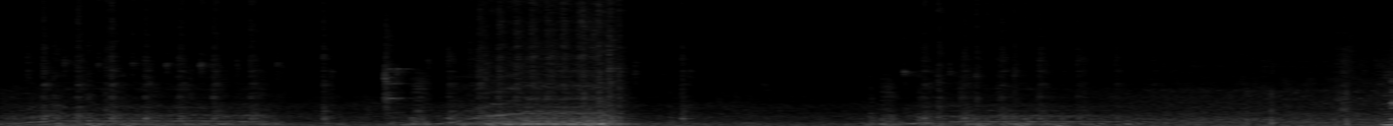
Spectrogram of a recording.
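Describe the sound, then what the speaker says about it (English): A sewing machine stitches along pressed lines on fabric pockets, running in a steady, close mechanical hum that speeds into a louder burst near the middle before settling back to an even run. "taking it back to the machine and sewing on the lines that we previously ironed"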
